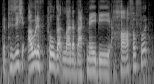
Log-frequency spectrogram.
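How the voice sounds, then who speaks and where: A young let's play host talks over his video game at a fairly quick clip, his mid-range voice full of lively intonation. The commentary is casual, chatty and rambling, and he often cuts himself off mid-sentence.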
